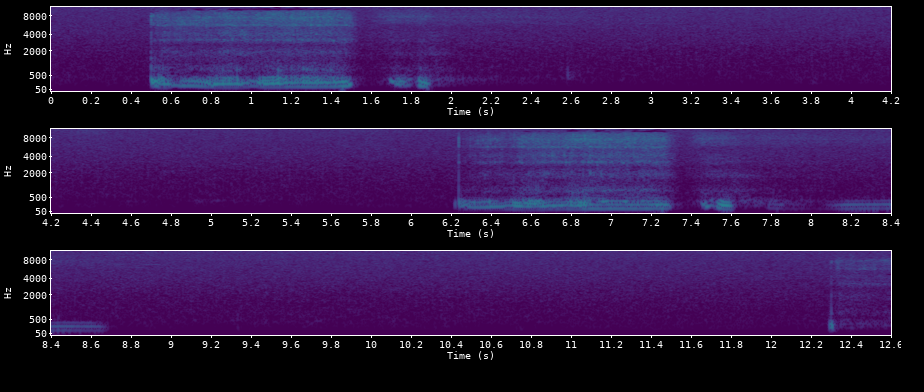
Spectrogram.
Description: Rita starts snoring before she's even asleep.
